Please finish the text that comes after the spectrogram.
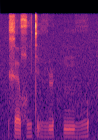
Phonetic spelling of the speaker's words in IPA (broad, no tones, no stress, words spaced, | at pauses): xɛχʷi̤tre̤ɭ | nːo̤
